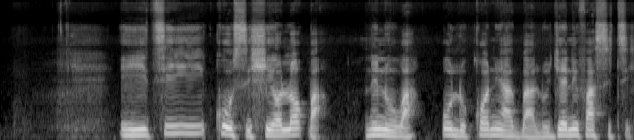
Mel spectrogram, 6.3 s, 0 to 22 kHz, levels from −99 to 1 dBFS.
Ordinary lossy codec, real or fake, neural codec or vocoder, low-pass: none; real; none; none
